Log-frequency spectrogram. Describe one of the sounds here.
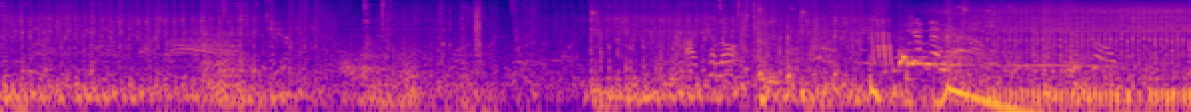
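Game explosions and magic blasts boom.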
